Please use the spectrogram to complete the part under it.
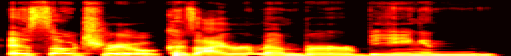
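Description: A woman's voice: a little high, normal speed, a bit bright, clean tone, no room sound, clean studio sound. A woman hosting a podcast interview, talking in a chatty way with many "like" fillers. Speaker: podcast host. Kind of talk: casual interview chat.

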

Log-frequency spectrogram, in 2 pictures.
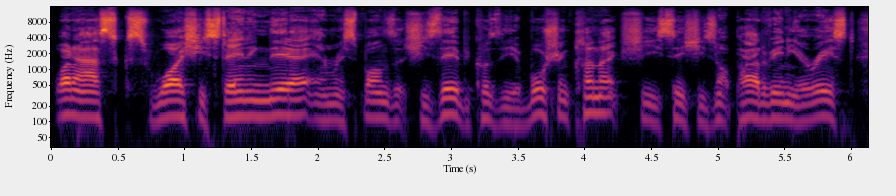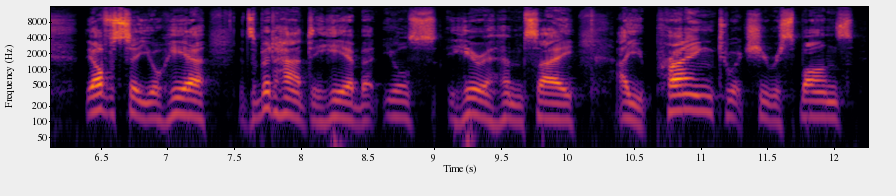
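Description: A man's voice: mid-range voice, fairly quick. A man hosting a news commentary segment, speaking with a sarcastic edge. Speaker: host.

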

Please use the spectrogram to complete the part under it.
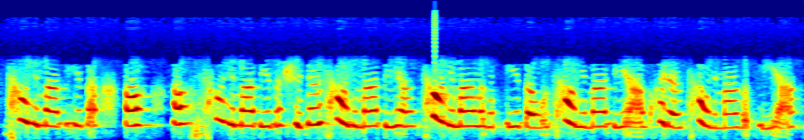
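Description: A woman voicing a female bank manager in her forties, shy turning eager, speaking in breathless high-pitched bursts. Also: animated, a little slow, breathy edge, full character voice. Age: 40s. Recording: tinny phone-like lo-fi audio.

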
